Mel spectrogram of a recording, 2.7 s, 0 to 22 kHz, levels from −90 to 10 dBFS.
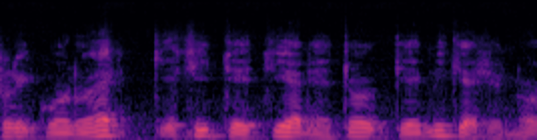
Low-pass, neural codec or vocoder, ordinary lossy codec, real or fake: none; vocoder, 44.1 kHz, 128 mel bands, Pupu-Vocoder; none; fake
